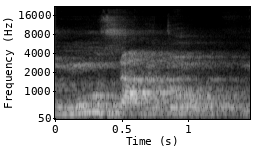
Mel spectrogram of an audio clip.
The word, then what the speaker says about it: nous habitons: So already I told, whenever S will have liaison, S will pronounce Z. And when you are making liaison, that sound should come here. So nu zabito. That final silent consonant will become the first letter of the following word when you are pronouncing.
